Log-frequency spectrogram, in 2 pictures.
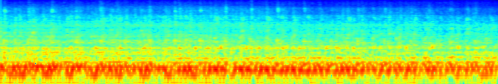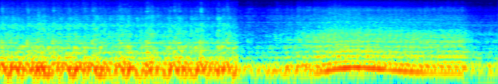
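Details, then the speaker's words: Ford Fox Body Mustang with newly finished turbo kit install, idling after alternator refit; no belt whine. Deep, steady idle with an even pulse and a brief pitch dip near the end: normal healthy idle. "The belt's not winding at me. I'm happy. And it sounds crazy. It sounds insane. Yeah, that sounds good."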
